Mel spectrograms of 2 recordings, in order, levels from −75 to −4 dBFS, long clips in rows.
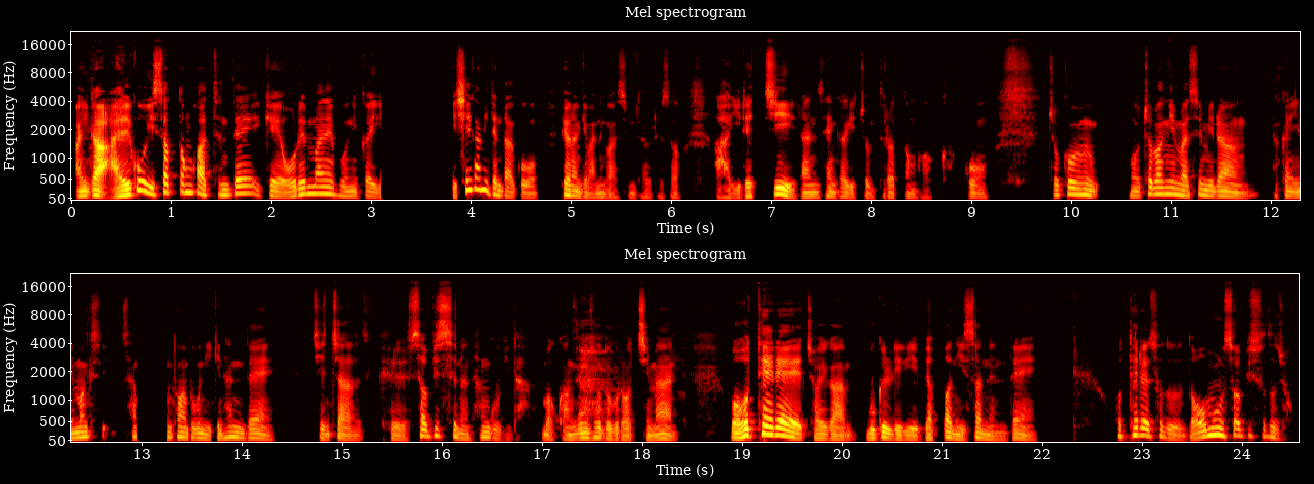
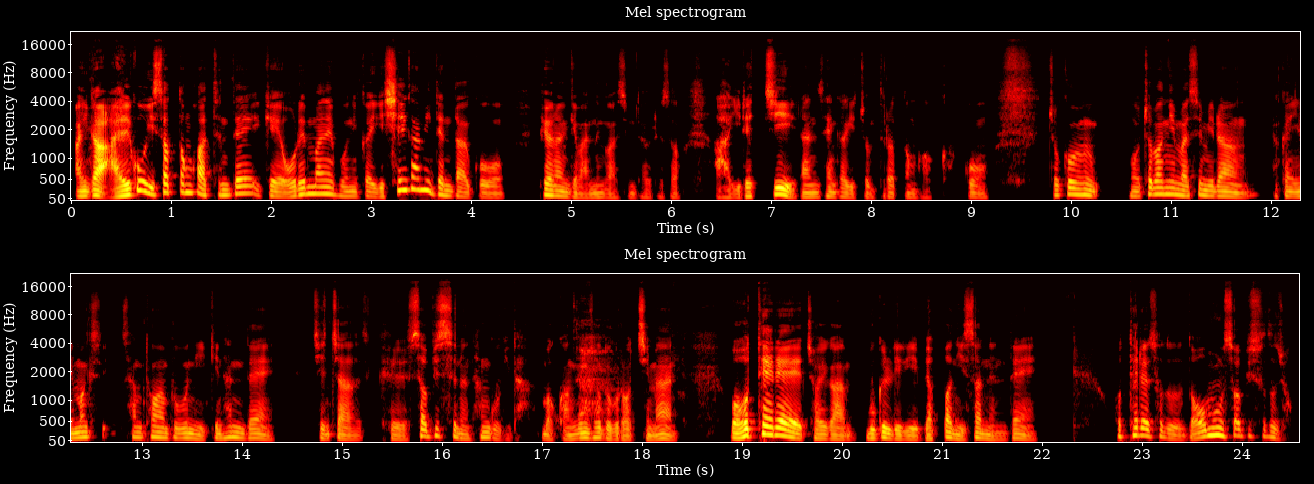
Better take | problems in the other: second | audio freezing; at 3 s for 0.5 s and at 13 s

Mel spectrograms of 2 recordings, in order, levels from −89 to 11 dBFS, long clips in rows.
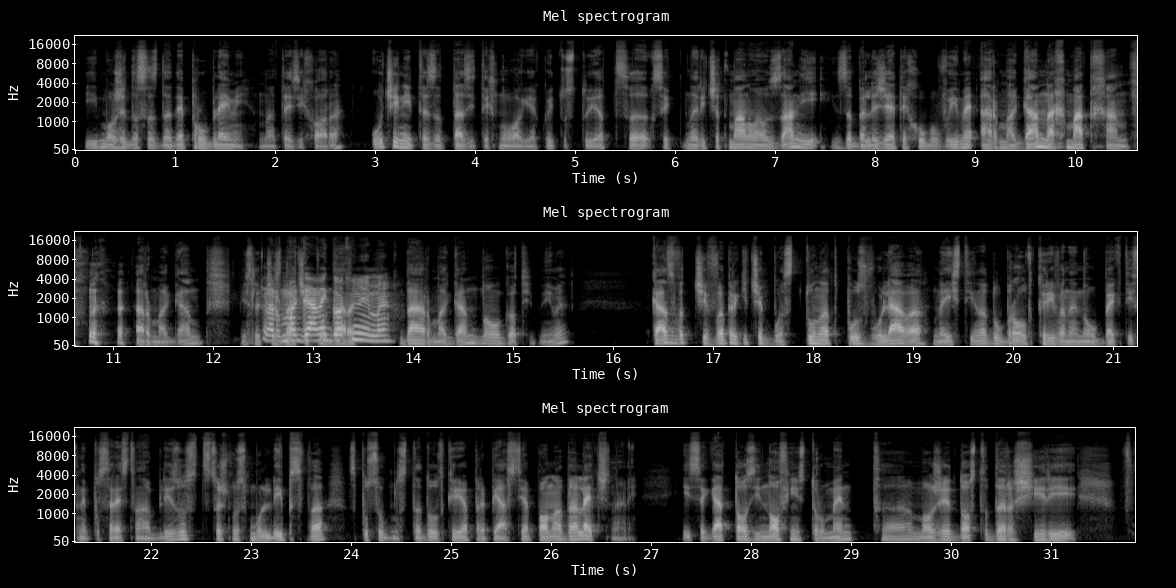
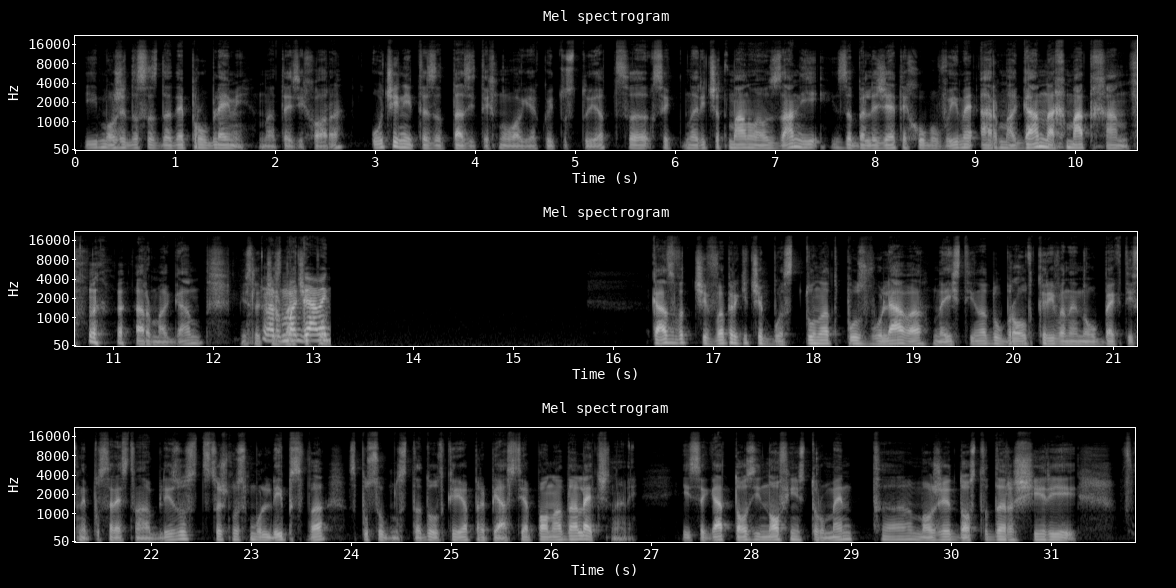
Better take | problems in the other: first | audio cutting out; at 13 s for 2.5 s

